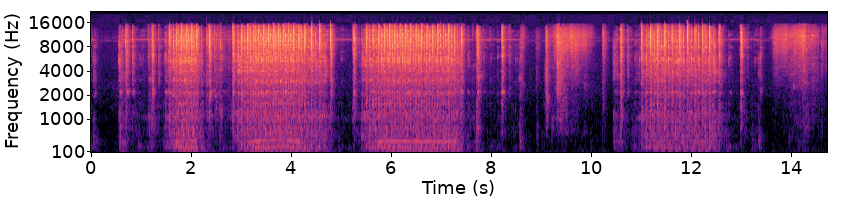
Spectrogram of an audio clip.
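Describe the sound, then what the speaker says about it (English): A sewing machine stitches a shoulder bag in several bursts of rapid, even mechanical chatter separated by brief pauses and small clicks, close and fairly quiet without speech. "to give it a nice positive reinforcement stitch"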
